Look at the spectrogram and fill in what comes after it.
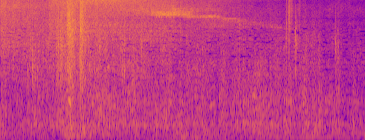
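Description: Train at a station: a steady rumble with a sharp clatter about a second in and a thin high squeal that slides down and fades midway.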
